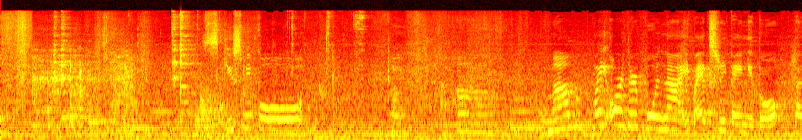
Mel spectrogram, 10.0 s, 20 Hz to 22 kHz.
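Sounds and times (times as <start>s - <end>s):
soft background music: 0.0s - 10.0s
plates and cutlery clinking: 0.4s - 3.2s.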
